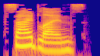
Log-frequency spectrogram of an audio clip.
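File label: "sidelines", British English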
